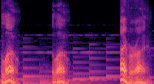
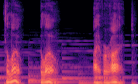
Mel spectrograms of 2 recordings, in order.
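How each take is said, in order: First: The greeting is said in an odd, unusual tone. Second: The greeting is said in a normal, familiar tone. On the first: The speaker calls it wrong. "That was a weird tone of voice that I don't usually deliver that line in" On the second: The speaker calls it right. "That's more like it"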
